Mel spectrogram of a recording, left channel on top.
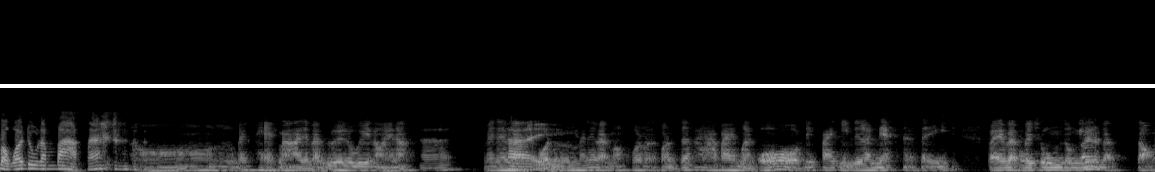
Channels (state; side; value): silent; left; digital silence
